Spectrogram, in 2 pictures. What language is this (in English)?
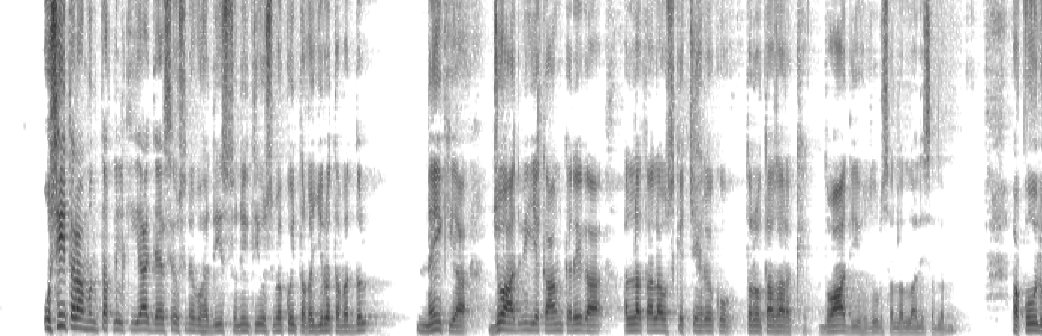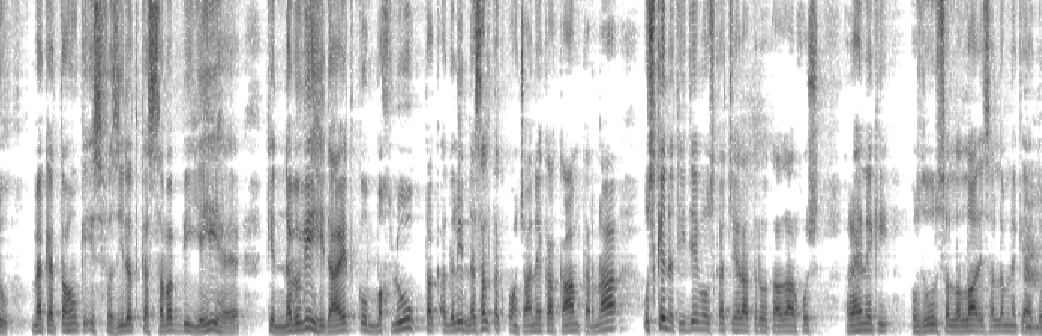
Urdu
